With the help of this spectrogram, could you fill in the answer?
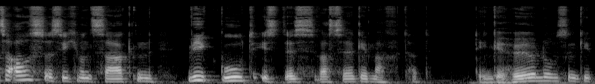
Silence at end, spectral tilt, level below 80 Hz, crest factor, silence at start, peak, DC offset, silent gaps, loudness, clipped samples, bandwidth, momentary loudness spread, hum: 0.05 s; -5 dB/octave; -50 dBFS; 16 dB; 0 s; -6 dBFS; under 0.1%; none; -24 LUFS; under 0.1%; 16.5 kHz; 14 LU; none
